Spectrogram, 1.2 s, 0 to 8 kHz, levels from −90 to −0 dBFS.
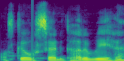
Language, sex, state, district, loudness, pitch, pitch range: Hindi, male, Bihar, Muzaffarpur, -15 LUFS, 120 Hz, 115-120 Hz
